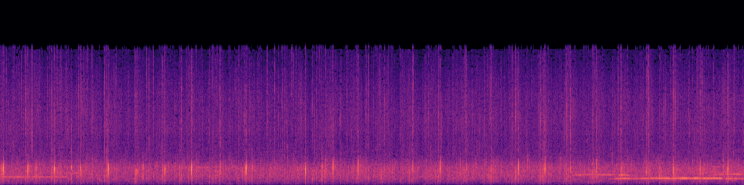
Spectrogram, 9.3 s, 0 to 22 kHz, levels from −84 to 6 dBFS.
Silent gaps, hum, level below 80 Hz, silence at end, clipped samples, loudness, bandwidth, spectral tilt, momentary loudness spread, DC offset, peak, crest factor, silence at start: none; none; -74 dBFS; 0 s; under 0.1%; -26 LUFS; 17 kHz; 1 dB/octave; 5 LU; under 0.1%; 0 dBFS; 26 dB; 0 s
